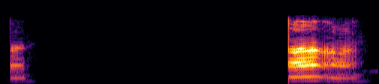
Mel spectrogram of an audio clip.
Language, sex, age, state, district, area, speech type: Assamese, male, 45-60, Assam, Dhemaji, urban, conversation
